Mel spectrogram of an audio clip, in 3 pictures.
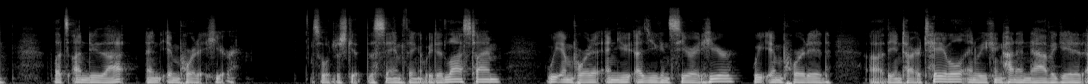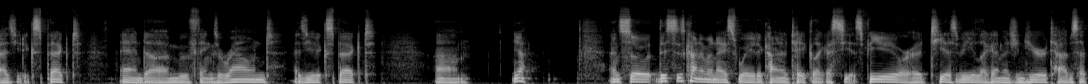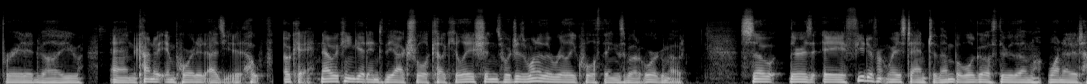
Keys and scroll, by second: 0.6 ctrl+/, 0.7 ctrl+n, 1.1 ctrl+n, 1.3 ctrl+p, 4.9 alt+x, 5.7-6.5 ctrl+n, 6.7-7.4 ctrl+p, 7.5-7.9 ctrl+n, 8.2 ctrl+n, 8.6-8.9 ctrl+p, 9.2 ctrl+n, 9.6 Tab, 9.7 ctrl+n, 9.8 Tab, 9.9 Tab, 10.1 Tab, 10.3 Tab, 10.4 Tab, 10.9 ctrl+n, 11.1 ctrl+n, 11.3 ctrl+p, 12.7 alt+Left, 13.6 alt+Right, 14.5 alt+Left, 14.9 alt+shift+Down, 15.3 alt+shift+Down, 15.6 alt+shift+Down, 16.4 ctrl+/, 16.6 ctrl+/, 17.3 ctrl+/, 17.8 ctrl+p, 17.9 ctrl+/, 18.0 ctrl+p, 18.1 ctrl+p, 18.4 ctrl+p, 18.6 ctrl+p, 19.0 ctrl+n, 19.9 ctrl+p, 20.4 ctrl+n, 20.7 ctrl+n, 21.1 ctrl+a, 21.3-22.4 ctrl+n, 22.7 ctrl+g, 24.0 ctrl+/, 25.7 ctrl+p, 26.4 ctrl+n, 26.8 ctrl+n, 27.8-28.1 ctrl+n, 28.2 ctrl+n, 28.6 ctrl+n, 29.0-29.3 ctrl+p, 29.5 ctrl+p, 29.7 ctrl+p, 31.6 ctrl+n, 31.9 ctrl+p, 32.1 ctrl+n, 32.3 ctrl+n, 32.4 ctrl+p.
